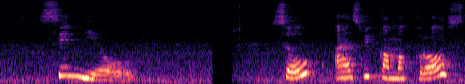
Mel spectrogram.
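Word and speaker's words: señor: Juliano Juliano and the last word given is senor senor so as we come across these words we will learn to pronounce them again okay so let us start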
